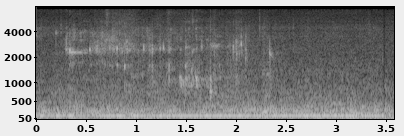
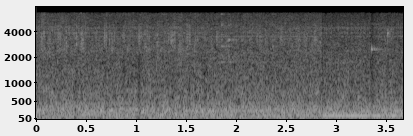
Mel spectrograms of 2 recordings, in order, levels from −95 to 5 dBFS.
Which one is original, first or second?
second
